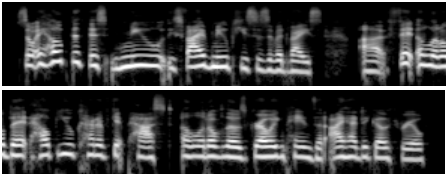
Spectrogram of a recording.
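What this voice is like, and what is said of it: Raspy, slightly hoarse voice. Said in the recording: “My voice does seem a little raspy today. I might be coming down with a little bit of a cold.”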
